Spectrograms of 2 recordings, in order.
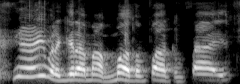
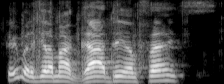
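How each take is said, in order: First: Said in the usual way. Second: Dramatic slow warning. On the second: Real, not acted. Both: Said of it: "sometimes I'm dramatic".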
